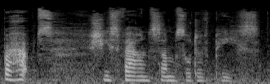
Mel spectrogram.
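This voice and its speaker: A woman's voice: on the low side, steady tone, slow pace, noisy background. A woman acting in a radio drama as a grave, determined young woman, earnest and probing as she speaks. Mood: quiet, resigned. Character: grave, determined young woman uncovering her lost love's murder.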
